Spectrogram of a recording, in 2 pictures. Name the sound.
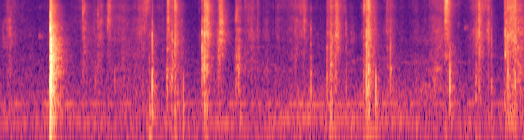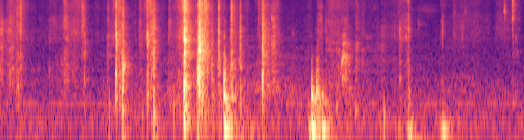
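tarot cards being shuffled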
